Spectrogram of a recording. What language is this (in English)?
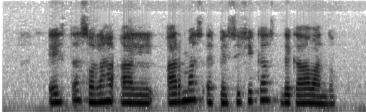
Spanish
